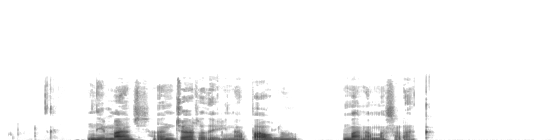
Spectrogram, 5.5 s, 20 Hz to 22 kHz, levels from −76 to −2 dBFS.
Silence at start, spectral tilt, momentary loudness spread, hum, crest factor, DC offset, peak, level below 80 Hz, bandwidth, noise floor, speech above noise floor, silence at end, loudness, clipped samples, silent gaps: 0.45 s; -6 dB/octave; 21 LU; none; 26 dB; under 0.1%; -4 dBFS; -52 dBFS; 10.5 kHz; -75 dBFS; 48 dB; 1.25 s; -27 LUFS; under 0.1%; none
